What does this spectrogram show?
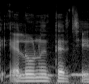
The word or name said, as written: elonetErcEk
